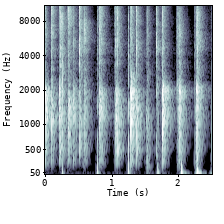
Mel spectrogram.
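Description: people clapping hands

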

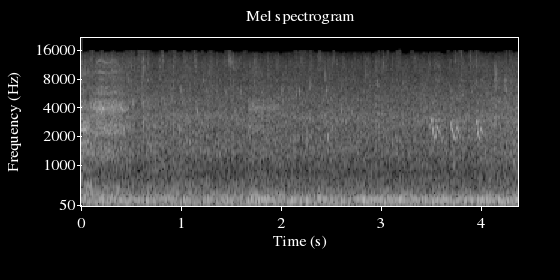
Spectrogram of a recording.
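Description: running water

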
